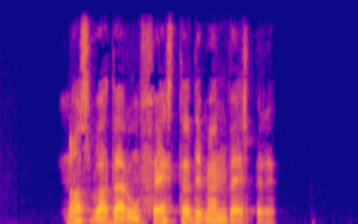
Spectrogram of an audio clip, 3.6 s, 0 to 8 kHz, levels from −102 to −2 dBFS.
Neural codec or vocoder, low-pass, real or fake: none; 7.2 kHz; real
